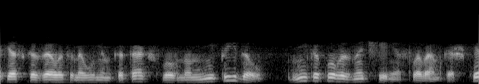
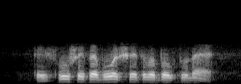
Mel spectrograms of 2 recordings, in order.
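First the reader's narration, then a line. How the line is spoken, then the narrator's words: Angry. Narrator (Russian): сказал сердито Науменко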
